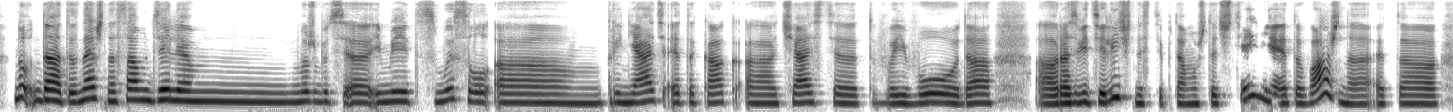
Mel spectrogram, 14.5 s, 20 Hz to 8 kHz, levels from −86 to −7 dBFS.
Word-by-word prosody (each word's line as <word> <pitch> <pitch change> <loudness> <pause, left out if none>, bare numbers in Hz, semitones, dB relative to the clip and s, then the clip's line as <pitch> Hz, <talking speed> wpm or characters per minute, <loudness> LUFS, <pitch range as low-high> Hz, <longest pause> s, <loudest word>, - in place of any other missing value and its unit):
Ну 290 +1 0
да, 235 -1 +7
ты 205 -1 +1
знаешь, 270 +5 +3
на 215 -1 0
самом 245 +2 +3
деле, 240 +1 +5
м, 210 -2 -1
может 215 0 -3
быть, 205 -1 -6
э, 195 +1 0
имеет 215 +1 0
смысл, 225 -2 -4
ам, 185 -2 -2
принять 200 +3 0
это 195 0 -5
как, 195 +1 -4
а, 180 -1 -2
часть, 195 +2 -2
э, 180 -2 -2
твоего, 180 +1 0
да, 185 +2 0 0.4
а, 170 0 +1
развития 190 +2 +4
личности, 185 - -1
потому 170 +1 -4
что 175 +1 -3
чтение- 235 - -1
это 175 0 0
важно, 180 - +1
это, 175 -1 -3
195 Hz, 130 wpm, -22 LUFS, 180-215 Hz, 0.4 s, да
